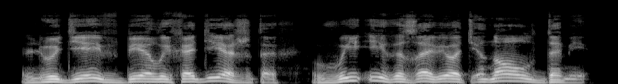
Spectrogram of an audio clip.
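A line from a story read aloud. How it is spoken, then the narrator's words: Growling. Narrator (Russian): прорычал Драко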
